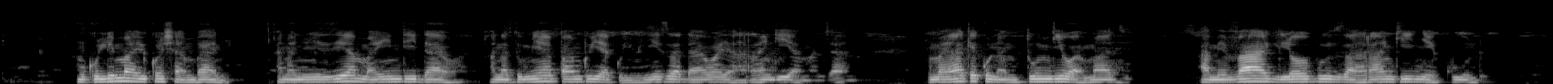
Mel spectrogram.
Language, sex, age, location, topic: Swahili, male, 18-24, Wajir, health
